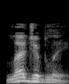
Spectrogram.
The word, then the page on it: legibly: British English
